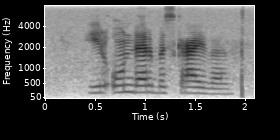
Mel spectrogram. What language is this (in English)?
Afrikaans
